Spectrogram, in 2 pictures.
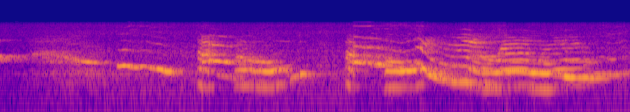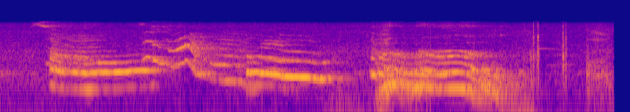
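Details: A puppy howls in sympathy with a child's fake crying: long quavering wails, wobbling up and down in pitch and swelling in strength, then a rougher, broken burst of crying near the end.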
